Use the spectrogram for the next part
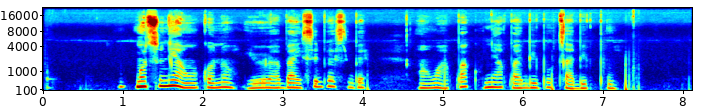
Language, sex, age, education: Yoruba, female, 15-29, tertiary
